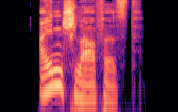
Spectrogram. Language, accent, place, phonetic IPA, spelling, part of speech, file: German, Germany, Berlin, [ˈaɪ̯nˌʃlaːfəst], einschlafest, verb, De-einschlafest.ogg
- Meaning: second-person singular dependent subjunctive I of einschlafen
